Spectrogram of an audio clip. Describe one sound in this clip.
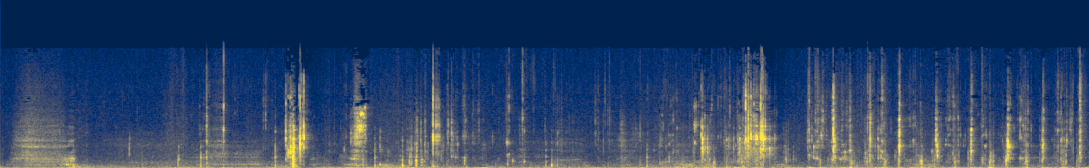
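A young woman chews and slurps close to a microphone.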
